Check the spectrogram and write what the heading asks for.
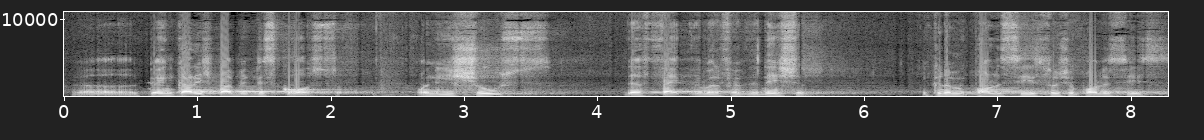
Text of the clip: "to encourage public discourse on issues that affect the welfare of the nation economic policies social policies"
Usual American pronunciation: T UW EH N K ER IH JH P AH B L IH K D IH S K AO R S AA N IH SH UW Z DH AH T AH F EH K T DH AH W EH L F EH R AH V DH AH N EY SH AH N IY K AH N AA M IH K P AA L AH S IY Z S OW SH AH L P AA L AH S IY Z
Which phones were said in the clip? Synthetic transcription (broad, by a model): T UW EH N K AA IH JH P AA B L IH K D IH S K AO S AA N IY SH UW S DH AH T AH F EH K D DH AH W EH L F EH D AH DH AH N EY SH AH N IY K AH N AA M IH K P AA L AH S IY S S OW SH AH L P AA L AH S IY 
